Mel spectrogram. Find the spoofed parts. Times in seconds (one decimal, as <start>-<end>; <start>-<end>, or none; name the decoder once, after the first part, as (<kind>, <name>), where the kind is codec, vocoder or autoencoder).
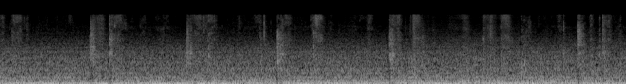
4.1-5.2 (autoencoder, DAC-VAE)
